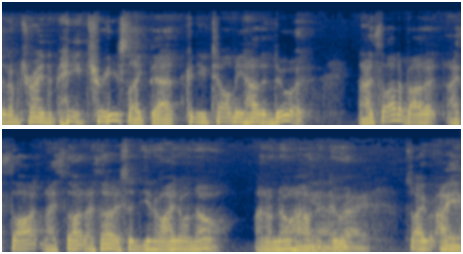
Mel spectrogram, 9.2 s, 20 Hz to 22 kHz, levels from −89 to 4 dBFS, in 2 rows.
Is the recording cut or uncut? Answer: cut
